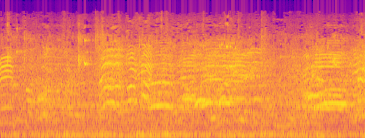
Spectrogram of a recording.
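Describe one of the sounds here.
Young women players shout and call out in a large echoing hall.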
